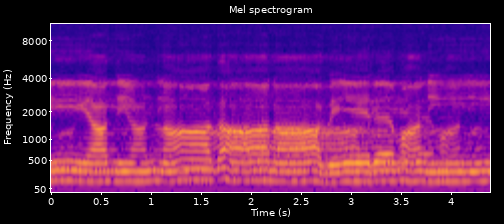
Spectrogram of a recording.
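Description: Buddhist pirith chanting in Pali: a voice intones the sutta in long, drawn-out held notes whose pitch bends slowly up and down, without a break.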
